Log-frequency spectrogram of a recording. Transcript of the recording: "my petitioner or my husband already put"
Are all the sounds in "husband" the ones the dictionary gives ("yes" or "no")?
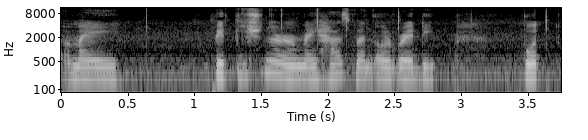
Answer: no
